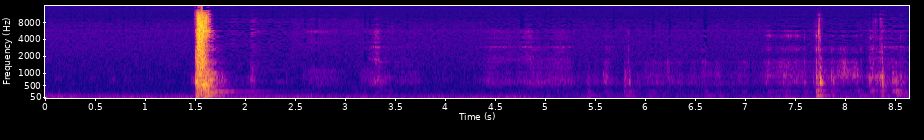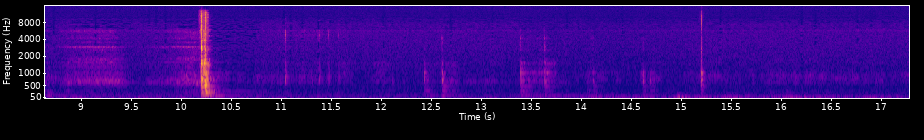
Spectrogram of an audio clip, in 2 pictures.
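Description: A bow shot: one sharp, loud snap of the released string about one and a half seconds in, with a short low hum after it. Later comes quieter rustling and clicking as another arrow is nocked, with a second sharp click about ten seconds in.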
